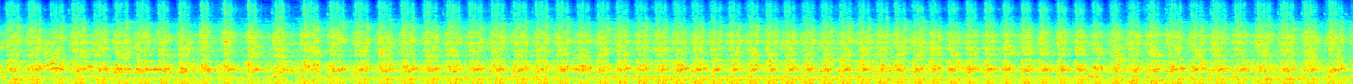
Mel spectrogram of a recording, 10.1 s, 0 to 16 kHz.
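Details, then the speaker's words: 1932 Ford Schroll Coupe, Olds engine on its stock distributor with vacuum advance not hooked up, first run after fuel squirted in the carbs and a fireball. Lumpy uneven idle, heavy pulse about once a second; it is loading up, setup not correct, but has oil pressure. "we got the run the exhaust sounded really cool um it was loading up obviously we didn't have like a lot of stuff set up correctly"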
